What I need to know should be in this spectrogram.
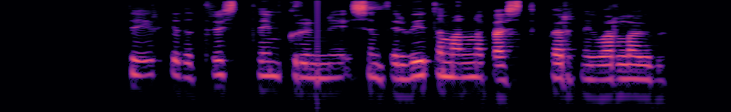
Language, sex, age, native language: Icelandic, female, 30-39, Icelandic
